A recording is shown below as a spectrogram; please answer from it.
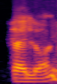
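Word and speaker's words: Thaïlande: क्योंकि फ्रेंच में एआई का pronunciation is what A right. उसको थाई बोलने के लिए लोग उसके ऊपर वो लगाते हैं 2 डॉट.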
